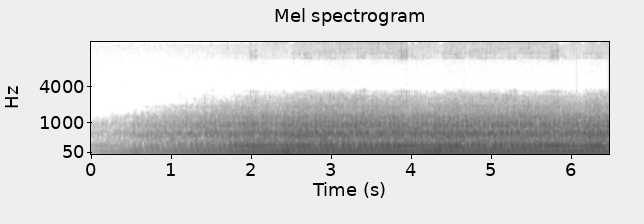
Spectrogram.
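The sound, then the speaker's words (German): An aircraft engine running in flight on an ocean crossing drones steadily, swelling in loudness over the first two seconds and then holding a constant, low, throbbing hum with no voices. “Des Fliegers Gespräch mit seinem Motor.”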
